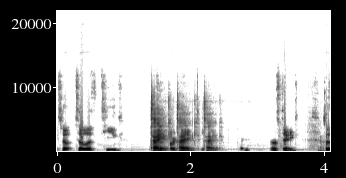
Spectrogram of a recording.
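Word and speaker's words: Tylwyth Teg: Tillis Tig.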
